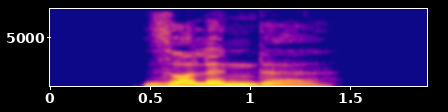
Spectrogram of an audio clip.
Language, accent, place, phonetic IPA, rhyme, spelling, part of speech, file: German, Germany, Berlin, [ˈzɔləndə], -ɔləndə, sollende, adjective, De-sollende.ogg
- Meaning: inflection of sollend: 1. strong/mixed nominative/accusative feminine singular 2. strong nominative/accusative plural 3. weak nominative all-gender singular 4. weak accusative feminine/neuter singular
